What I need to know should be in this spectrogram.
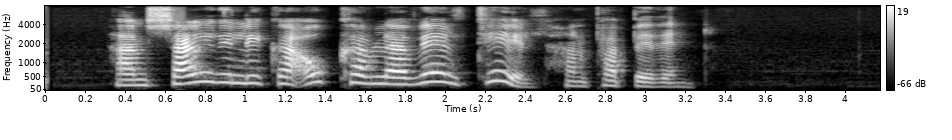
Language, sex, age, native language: Icelandic, female, 11, Icelandic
